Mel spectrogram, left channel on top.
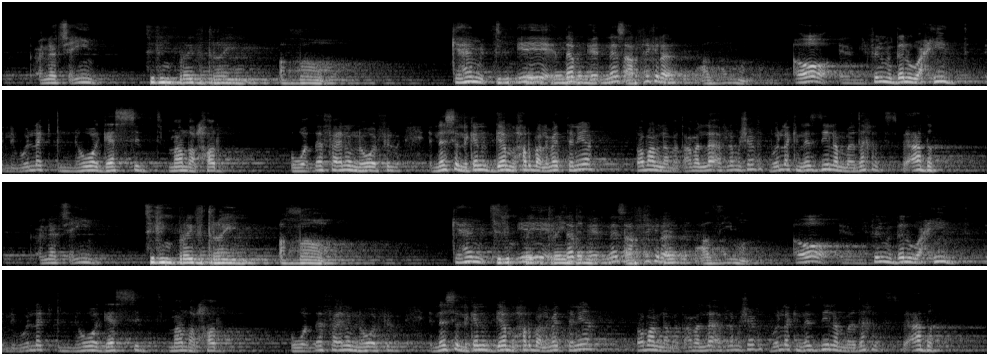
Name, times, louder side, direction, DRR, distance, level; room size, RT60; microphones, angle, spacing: voice 1, 0.3-1.0 4.5-4.9 5.2-6.7 7.9-9.6 9.8-12.1 12.7-15.8 16.2-19.2, left 3 dB, 35° left, 11 dB, 0.5 m, -25 dB
voice 2, 1.4-2.5 2.8-3.3 4.9-5.9 6.2-6.4 6.6-7.5, right 3 dB, 65° right, 3 dB, 0.8 m, -23 dB
28.5 x 14.5 x 7.5 m, 2.6 s
head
